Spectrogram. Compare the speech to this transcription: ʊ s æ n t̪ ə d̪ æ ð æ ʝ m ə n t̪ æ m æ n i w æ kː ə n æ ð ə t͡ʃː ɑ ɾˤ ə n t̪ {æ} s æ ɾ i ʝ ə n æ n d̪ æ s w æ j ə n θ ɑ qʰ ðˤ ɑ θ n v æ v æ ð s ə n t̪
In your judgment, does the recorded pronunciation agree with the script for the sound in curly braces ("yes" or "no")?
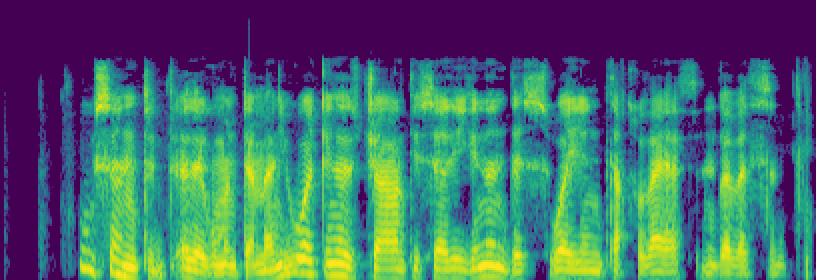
no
